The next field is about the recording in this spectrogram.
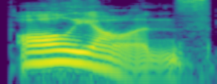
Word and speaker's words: Allianz: It because you're so it's spelled Allianz, like A-L-L. Yeah. But yeah. I like Googled it to have them respond like to have the it said to me, and it's Allianz, and it's I think it's French.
